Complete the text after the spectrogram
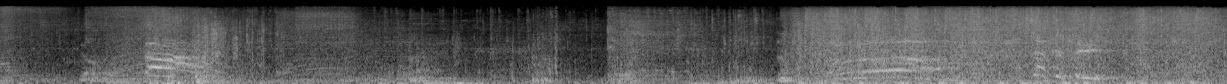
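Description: A chainsaw engine roars and revs.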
